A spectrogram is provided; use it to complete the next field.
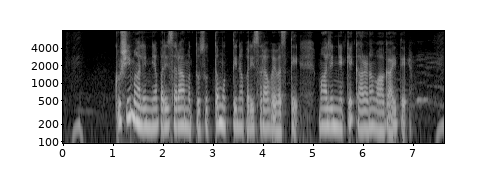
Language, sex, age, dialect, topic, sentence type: Kannada, female, 41-45, Mysore Kannada, agriculture, statement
